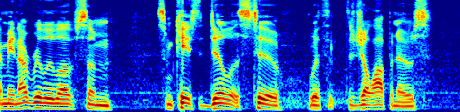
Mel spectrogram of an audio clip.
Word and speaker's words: quesadilla: Well, I mean, I really love some quesadillas too with the jalapenos. That's pronounced quesadilla. Whatever. I mean, everybody has their own version of it. It depends on what region you're from.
